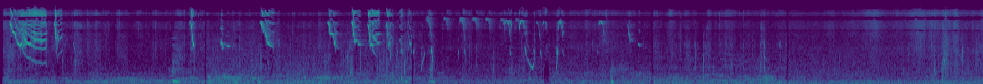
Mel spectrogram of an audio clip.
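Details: Baby smooth-coated otters giving shrill, harmonic squeaks that sweep steeply downward, loudest in a burst at the start, then scattered sharp chirps every second or so, thinning toward the end over a faint background hum.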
